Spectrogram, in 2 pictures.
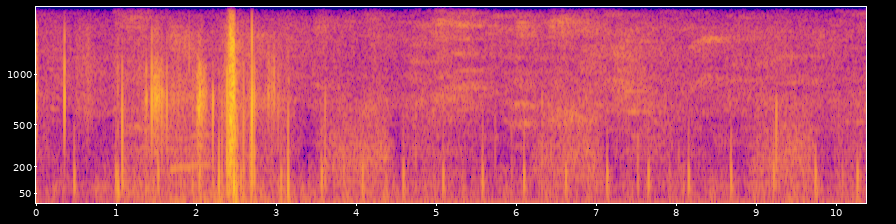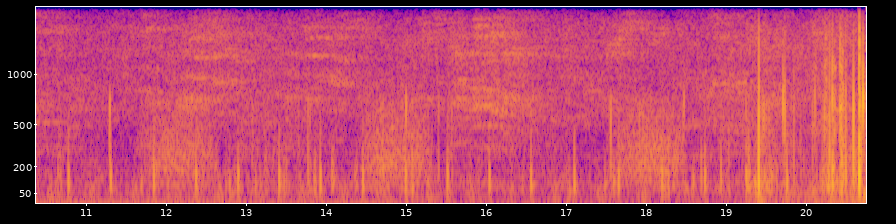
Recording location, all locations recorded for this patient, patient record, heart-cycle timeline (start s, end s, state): aortic valve (AV)
aortic valve (AV)+pulmonary valve (PV)+tricuspid valve (TV)+mitral valve (MV)
#Age: Child
#Sex: Male
#Height: 108.0 cm
#Weight: 24.7 kg
#Pregnancy status: False
#Murmur: Absent
#Murmur locations: nan
#Most audible location: nan
#Systolic murmur timing: nan
#Systolic murmur shape: nan
#Systolic murmur grading: nan
#Systolic murmur pitch: nan
#Systolic murmur quality: nan
#Diastolic murmur timing: nan
#Diastolic murmur shape: nan
#Diastolic murmur grading: nan
#Diastolic murmur pitch: nan
#Diastolic murmur quality: nan
#Outcome: Normal
#Campaign: 2015 screening campaign
0.00	5.26	unannotated
5.26	5.38	S1
5.38	5.54	systole
5.54	5.64	S2
5.64	5.84	diastole
5.84	5.98	S1
5.98	6.08	systole
6.08	6.18	S2
6.18	6.37	diastole
6.37	6.50	S1
6.50	6.60	systole
6.60	6.70	S2
6.70	6.88	diastole
6.88	7.04	S1
7.04	7.12	systole
7.12	7.22	S2
7.22	7.41	diastole
7.41	7.52	S1
7.52	7.64	systole
7.64	7.72	S2
7.72	7.90	diastole
7.90	8.04	S1
8.04	8.14	systole
8.14	8.24	S2
8.24	8.41	diastole
8.41	8.52	S1
8.52	8.64	systole
8.64	8.76	S2
8.76	8.96	diastole
8.96	9.10	S1
9.10	9.20	systole
9.20	9.32	S2
9.32	9.52	diastole
9.52	9.64	S1
9.64	9.72	systole
9.72	9.82	S2
9.82	10.04	diastole
10.04	10.14	S1
10.14	10.22	systole
10.22	10.34	S2
10.34	10.54	diastole
10.54	10.68	S1
10.68	10.76	systole
10.76	10.84	S2
10.84	11.03	diastole
11.03	11.14	S1
11.14	11.26	systole
11.26	11.40	S2
11.40	11.64	diastole
11.64	11.74	S1
11.74	11.80	systole
11.80	11.92	S2
11.92	20.75	unannotated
